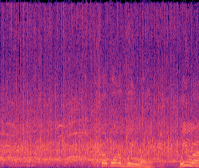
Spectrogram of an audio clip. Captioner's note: cheering, applause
